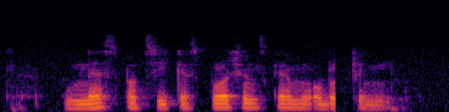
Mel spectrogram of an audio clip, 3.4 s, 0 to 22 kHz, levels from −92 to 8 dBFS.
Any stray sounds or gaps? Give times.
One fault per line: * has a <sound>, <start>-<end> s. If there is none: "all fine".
* has a dropout, 2.5-2.6 s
